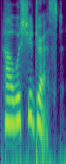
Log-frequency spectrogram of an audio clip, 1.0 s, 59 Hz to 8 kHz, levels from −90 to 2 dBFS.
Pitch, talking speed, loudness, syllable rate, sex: 205 Hz, 240 wpm, -15 LUFS, 6.0 syllables/s, female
